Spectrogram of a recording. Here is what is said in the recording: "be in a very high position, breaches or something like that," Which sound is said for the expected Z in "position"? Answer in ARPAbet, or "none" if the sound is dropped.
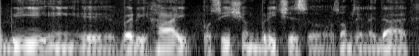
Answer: S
